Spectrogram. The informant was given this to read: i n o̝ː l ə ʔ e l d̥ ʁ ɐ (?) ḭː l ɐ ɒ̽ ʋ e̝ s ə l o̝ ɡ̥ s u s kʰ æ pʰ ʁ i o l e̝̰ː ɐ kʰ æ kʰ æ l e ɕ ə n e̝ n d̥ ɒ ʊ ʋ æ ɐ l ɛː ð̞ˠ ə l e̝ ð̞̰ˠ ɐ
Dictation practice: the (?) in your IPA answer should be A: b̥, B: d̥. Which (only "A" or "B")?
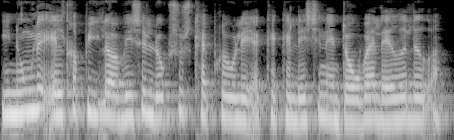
A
